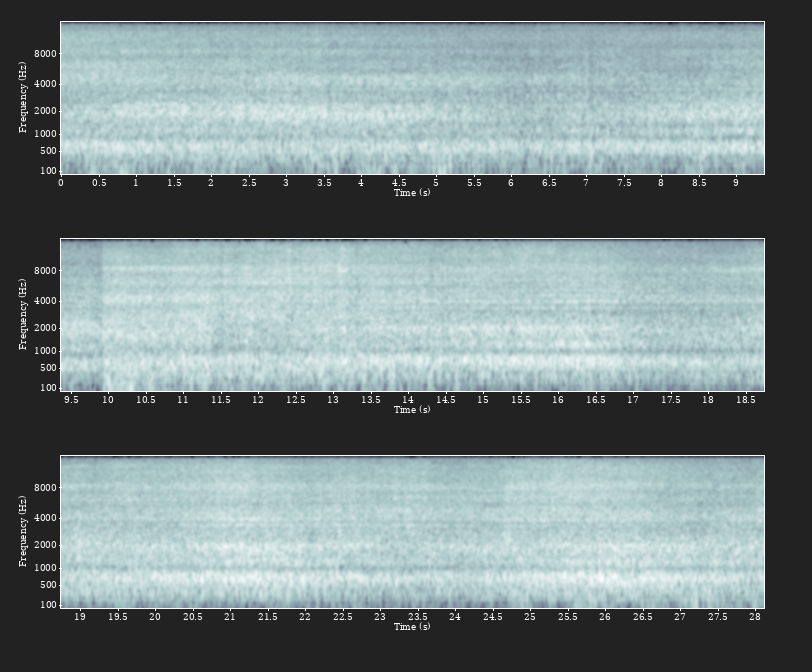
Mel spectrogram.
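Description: Surf on a beach: small waves breaking and washing ashore in choppy water, a steady rushing noise.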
